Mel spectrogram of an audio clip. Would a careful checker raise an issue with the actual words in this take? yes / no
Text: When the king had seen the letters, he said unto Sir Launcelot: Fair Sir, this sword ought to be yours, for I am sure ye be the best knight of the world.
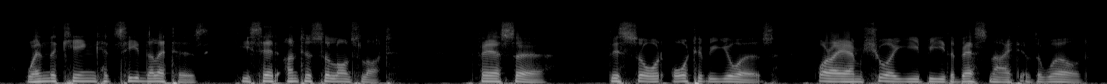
no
